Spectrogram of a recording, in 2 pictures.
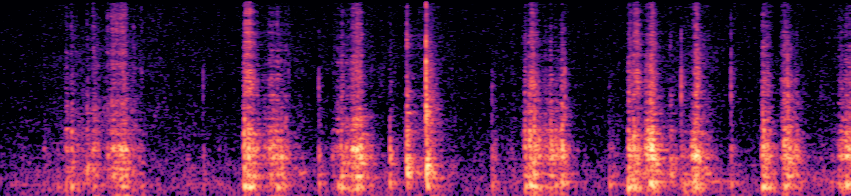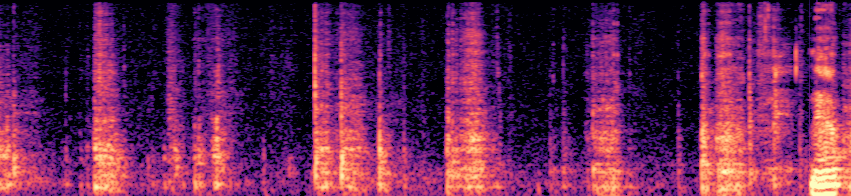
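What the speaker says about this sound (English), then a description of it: "Now, I've got wet paint at the bottom, and I've scraped downwards." Wet watercolour paint scraped firmly downward across paper to shape rocks, a series of short rasping strokes repeating in an uneven rhythm, close and fairly quiet.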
